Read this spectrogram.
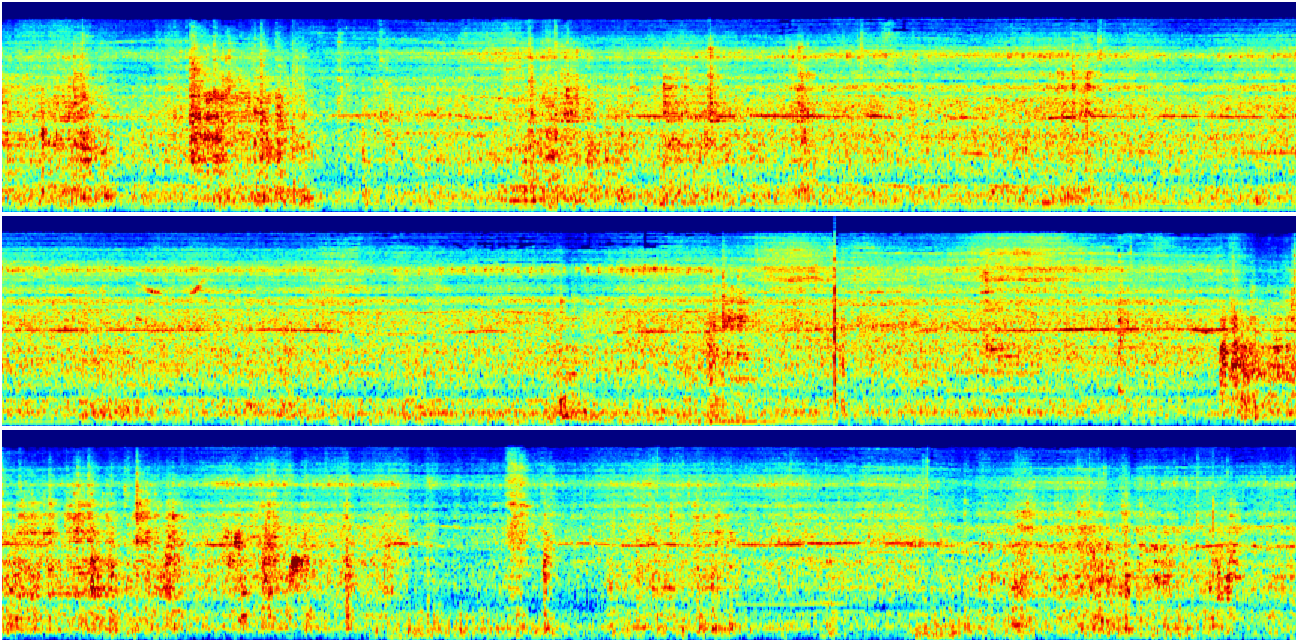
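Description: A large excavator's diesel engine rumbles steadily.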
